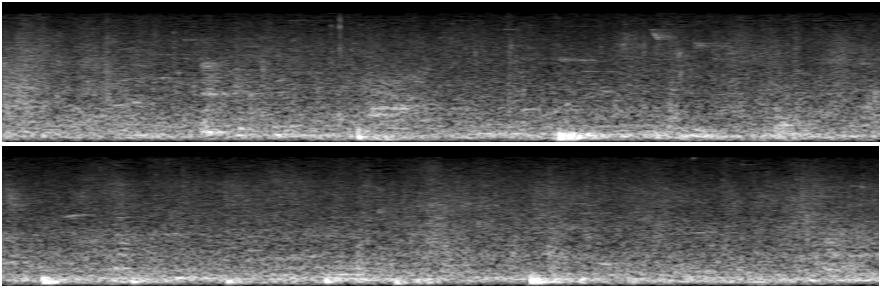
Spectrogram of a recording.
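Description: An elderly man speaks quietly through a microphone in a large echoing hall.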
